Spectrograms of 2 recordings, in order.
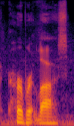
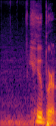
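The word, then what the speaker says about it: Hubert Laws: Peter kkin Jazz vocal Legend aljo and flst Herbert law Hubert LW Hubert thank you that's the first time I've ever said his name wrong in my life you know people do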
